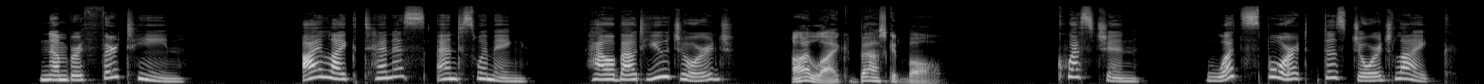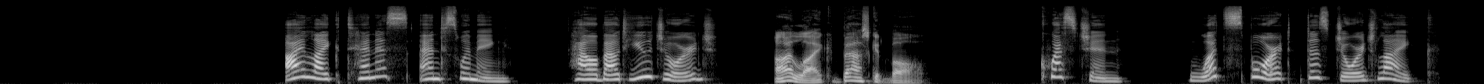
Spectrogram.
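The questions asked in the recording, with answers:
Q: What sport does George like?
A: Basketball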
